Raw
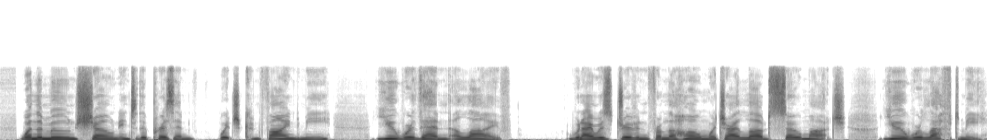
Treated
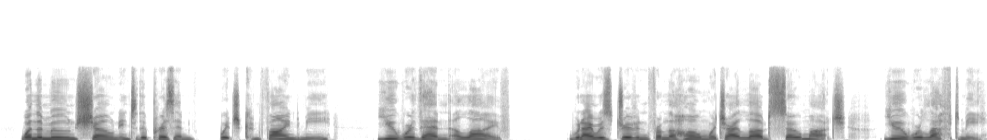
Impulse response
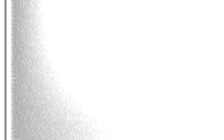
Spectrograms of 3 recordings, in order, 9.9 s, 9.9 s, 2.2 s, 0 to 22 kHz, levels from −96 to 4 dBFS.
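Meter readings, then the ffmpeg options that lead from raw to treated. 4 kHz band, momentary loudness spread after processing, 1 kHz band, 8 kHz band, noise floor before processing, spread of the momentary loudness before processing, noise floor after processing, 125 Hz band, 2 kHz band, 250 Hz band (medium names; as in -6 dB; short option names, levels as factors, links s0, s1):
-3.0 dB, 12 LU, -2.5 dB, -7.0 dB, -58 dBFS, 11 LU, under -85 dBFS, under -10 dB, -2.5 dB, -9.0 dB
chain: -filter_complex "[0:a]acrossover=split=270 7000:gain=0.0891 1 0.178[s0][s1][s2];[s0][s1][s2]amix=inputs=3:normalize=0,agate=range=0.0794:threshold=0.00316:ratio=16:detection=peak,volume=0.75"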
